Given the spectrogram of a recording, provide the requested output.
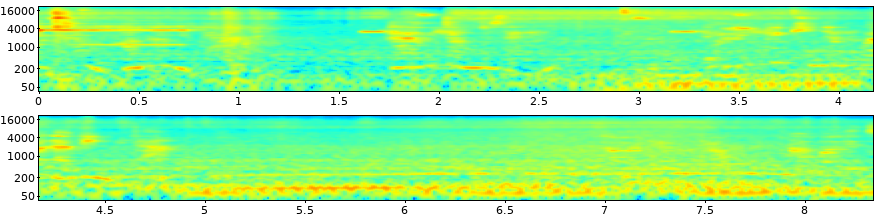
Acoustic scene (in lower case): bus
